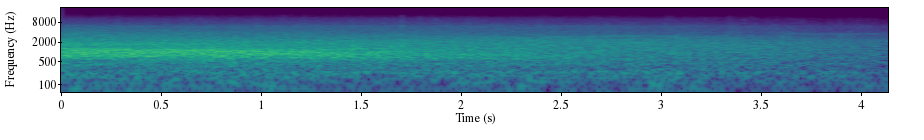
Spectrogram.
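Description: Audience applauding, loudest at first and slowly dying away.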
